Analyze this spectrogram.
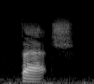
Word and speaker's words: Thatch: And they actually pronounce it like thatch. Yep, and it's spelled like the covering on a house, like thatch, yep.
